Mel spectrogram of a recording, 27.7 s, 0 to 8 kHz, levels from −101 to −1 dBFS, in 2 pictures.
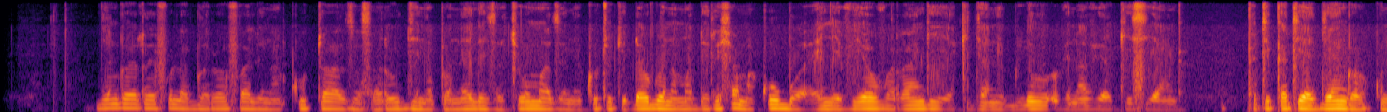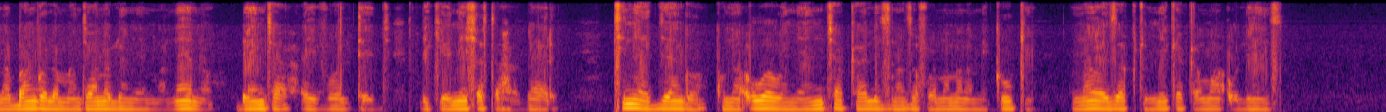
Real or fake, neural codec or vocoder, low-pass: real; none; 7.2 kHz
